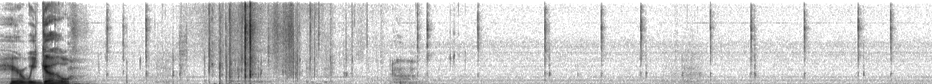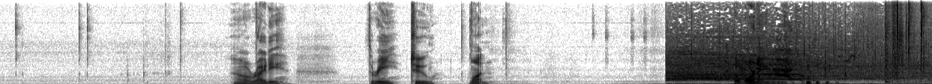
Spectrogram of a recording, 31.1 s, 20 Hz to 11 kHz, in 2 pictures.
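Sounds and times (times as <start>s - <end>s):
headphones handling noise: 2.8s - 6.5s.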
